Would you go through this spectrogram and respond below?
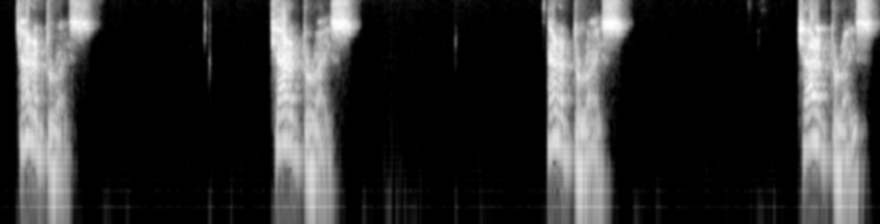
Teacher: there is only one stress syllable in this word, the 1st syllable, care. Ek and ter are not stressed.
